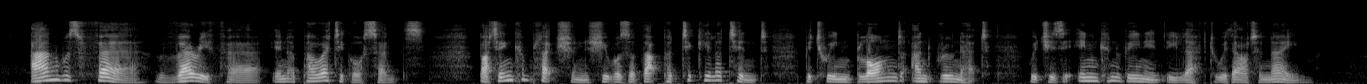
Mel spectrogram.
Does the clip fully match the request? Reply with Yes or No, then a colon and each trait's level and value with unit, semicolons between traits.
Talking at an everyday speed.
No: slow, 125 wpm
